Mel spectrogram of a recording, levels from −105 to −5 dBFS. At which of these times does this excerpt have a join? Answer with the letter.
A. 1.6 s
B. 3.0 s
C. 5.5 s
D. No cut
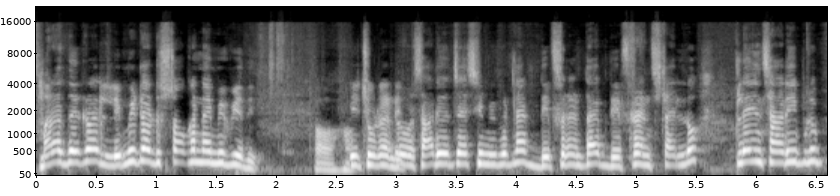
B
